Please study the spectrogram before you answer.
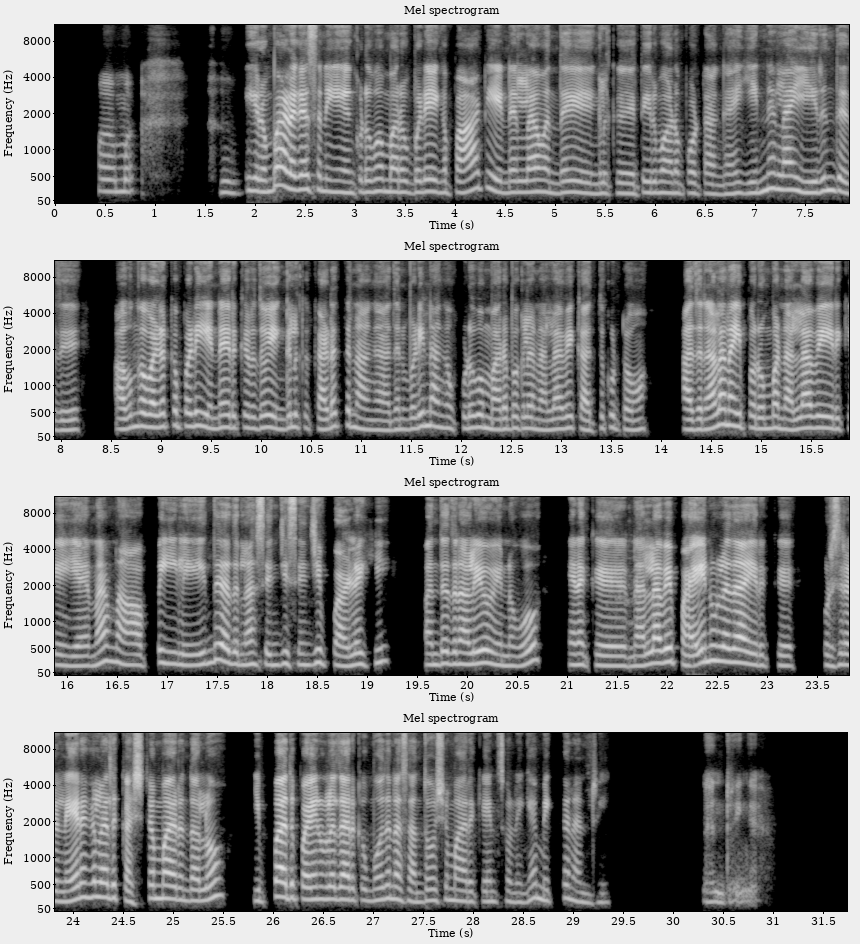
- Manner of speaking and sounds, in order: chuckle; other background noise; tapping
- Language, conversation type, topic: Tamil, podcast, குடும்ப மரபு உங்களை எந்த விதத்தில் உருவாக்கியுள்ளது என்று நீங்கள் நினைக்கிறீர்கள்?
